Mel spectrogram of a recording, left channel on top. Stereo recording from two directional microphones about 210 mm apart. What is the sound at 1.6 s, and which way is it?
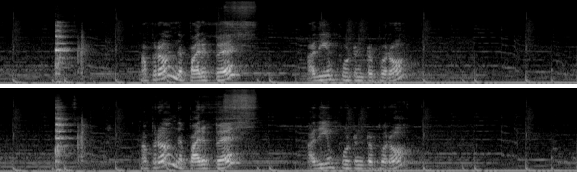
Speech, 25° left (ahead or behind).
